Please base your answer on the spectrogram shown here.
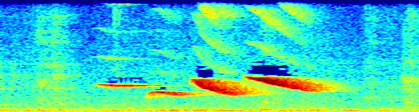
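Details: Green-winged saltator singing one clear whistled phrase: a steady high note, a lower note, then two loud slurred notes falling in pitch, with a faint low hum beneath.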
